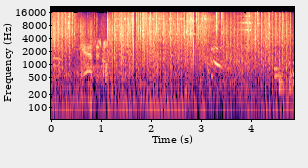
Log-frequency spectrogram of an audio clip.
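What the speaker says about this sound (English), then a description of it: "Oh, my own teammate's shooting now, bro." A teammate's assault rifle fires in sustained rapid bursts in Call of Duty on Rebirth Island, loud and close, layered with other game sounds and a voice talking over it.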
